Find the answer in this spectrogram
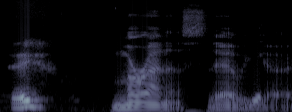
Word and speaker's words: Moranis: Oh, how do you pronounce? Well, you're Canadian. He's Canadian, so you can tell me. Moranis, eh? Moranis. There we go. Not Moraine.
